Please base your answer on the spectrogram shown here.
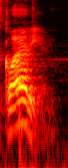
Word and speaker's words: Gladion: character he's dubbed in English already and it's gladion it's actually no yeah it's gladion yeah that's that's how it's pronounced I was gonna say I felt like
